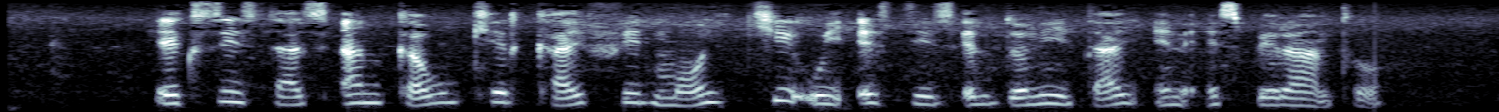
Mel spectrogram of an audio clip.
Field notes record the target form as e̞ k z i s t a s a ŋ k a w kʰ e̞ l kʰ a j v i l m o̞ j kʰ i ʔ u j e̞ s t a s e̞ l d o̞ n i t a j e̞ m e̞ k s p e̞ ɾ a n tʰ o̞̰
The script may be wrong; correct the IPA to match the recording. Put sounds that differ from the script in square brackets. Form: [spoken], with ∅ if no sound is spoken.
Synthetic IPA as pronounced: e̞ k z i s t a s a ŋ k a w kʰ e̞ l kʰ a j [f] i l m o̞ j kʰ i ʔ u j e̞ s t [i] s e̞ l d o̞ n i t a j e̞ [n] e̞ [∅] s p e̞ ɾ a n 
